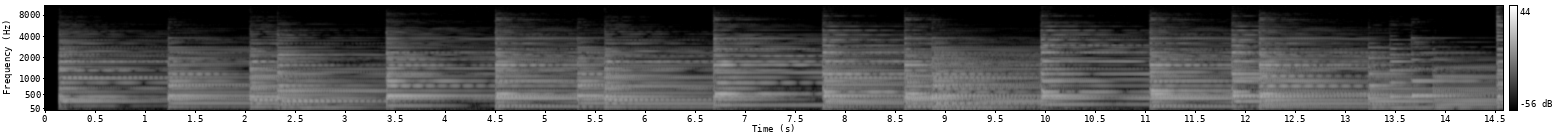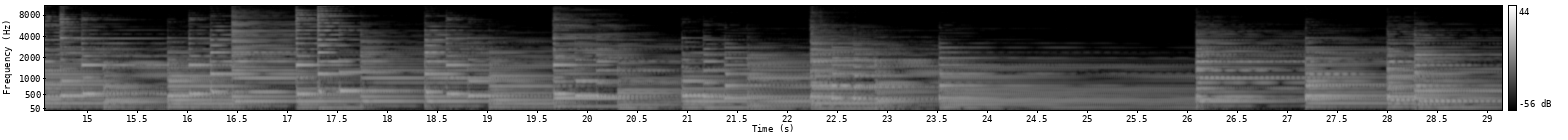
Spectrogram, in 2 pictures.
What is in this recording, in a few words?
Soliloquy for Piano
